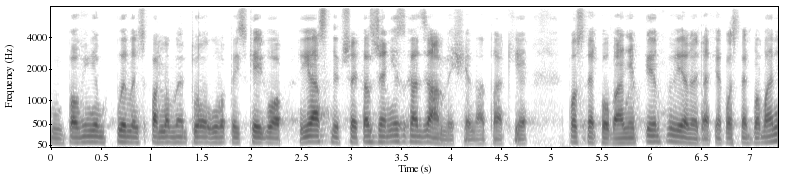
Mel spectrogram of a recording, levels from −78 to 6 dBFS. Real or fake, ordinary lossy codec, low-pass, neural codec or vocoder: fake; none; none; codec, 16 kHz, 1 kbps, FreqCodec, larger model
